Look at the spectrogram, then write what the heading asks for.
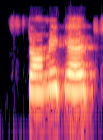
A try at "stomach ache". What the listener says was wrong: It's not H. It's ache. Ache is how we pronounce it. Stomach ache. Ache जैसे हिंदी में pronounce करते हैं, right? वैसे, yes.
